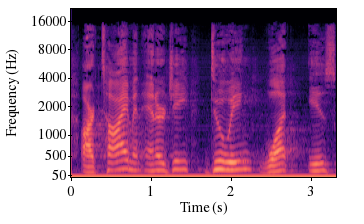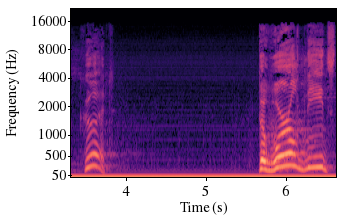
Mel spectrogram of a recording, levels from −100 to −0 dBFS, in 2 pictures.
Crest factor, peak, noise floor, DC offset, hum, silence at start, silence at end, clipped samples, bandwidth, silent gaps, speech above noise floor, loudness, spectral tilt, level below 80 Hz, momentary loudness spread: 20 dB; -8 dBFS; -61 dBFS; 4%; none; 0 s; 0.05 s; under 0.1%; 16 kHz; none; 34 dB; -28 LUFS; -4.5 dB/octave; -64 dBFS; 14 LU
